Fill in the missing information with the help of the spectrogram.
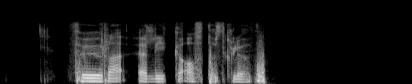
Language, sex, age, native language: Icelandic, male, 20-29, Icelandic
